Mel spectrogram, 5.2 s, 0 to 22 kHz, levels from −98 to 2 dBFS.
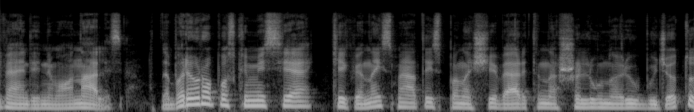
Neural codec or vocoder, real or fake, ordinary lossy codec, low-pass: none; real; AAC, 96 kbps; 14.4 kHz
